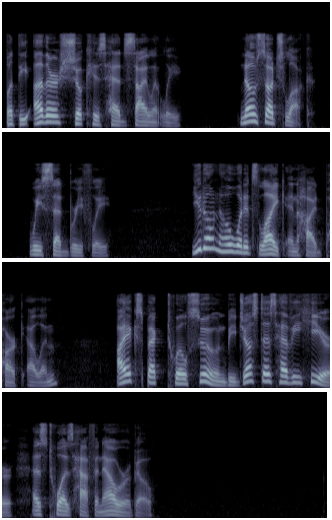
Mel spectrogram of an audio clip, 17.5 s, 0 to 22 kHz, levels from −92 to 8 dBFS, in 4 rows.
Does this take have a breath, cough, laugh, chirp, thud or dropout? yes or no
no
